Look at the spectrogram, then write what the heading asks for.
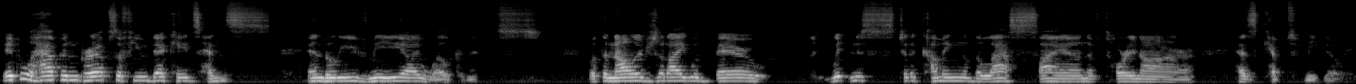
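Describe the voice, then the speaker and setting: A man voicing an ancient male elf border guard in a storybook reading, courteous, wistful and weary, with formal, measured speech. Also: fairly high pitch, mellow, voice pushed up, natural voice. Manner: formal, measured, archaic phrasing.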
